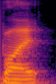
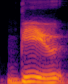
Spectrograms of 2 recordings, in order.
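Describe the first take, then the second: First: The name sounds just like 'butt'. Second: The name does not sound like 'butt'. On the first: The speaker calls it wrong. "not Butt" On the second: The speaker calls it right.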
